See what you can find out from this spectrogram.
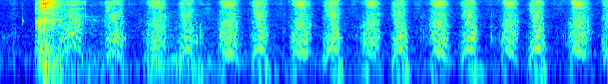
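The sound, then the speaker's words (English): A jeans zipper is unzipped to test whether the sound activates Siri, rasping in a quick, steady series of about a dozen short strokes, loud and clear with no talking over it. “That the zipper sound would activate it?”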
